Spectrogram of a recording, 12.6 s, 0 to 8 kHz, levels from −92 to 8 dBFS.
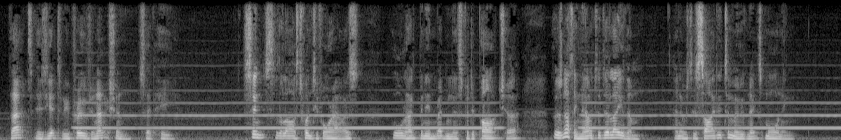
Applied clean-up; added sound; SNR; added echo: none; Trumpet; 9 dB; none.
